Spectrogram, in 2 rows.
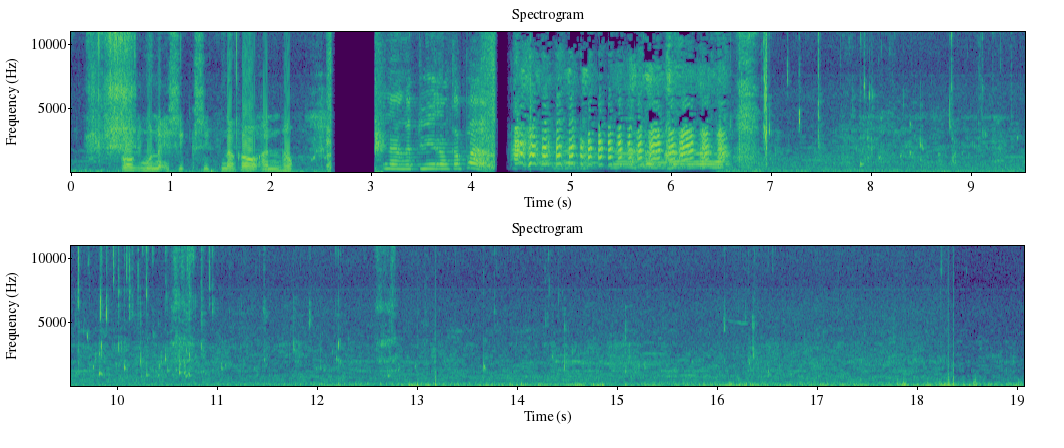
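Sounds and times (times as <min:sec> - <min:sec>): wind rumbling on microphone: 0:00.0 - 0:02.6, 0:06.5 - 0:19.0
small waves lapping: 0:06.6 - 0:17.0.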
